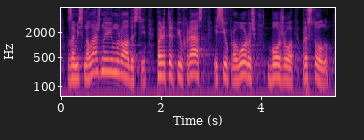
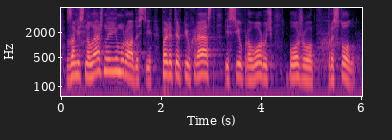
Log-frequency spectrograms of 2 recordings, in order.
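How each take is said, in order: No difference in how they are said.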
